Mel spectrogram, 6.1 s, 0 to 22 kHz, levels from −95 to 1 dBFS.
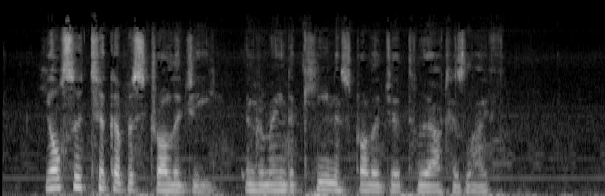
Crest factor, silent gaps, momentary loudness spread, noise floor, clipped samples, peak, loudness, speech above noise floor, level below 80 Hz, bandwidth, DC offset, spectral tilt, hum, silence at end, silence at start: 20 dB; none; 15 LU; -59 dBFS; under 0.1%; -12 dBFS; -31 LUFS; 28 dB; -54 dBFS; 15 kHz; under 0.1%; -4 dB/octave; none; 0.3 s; 0.45 s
